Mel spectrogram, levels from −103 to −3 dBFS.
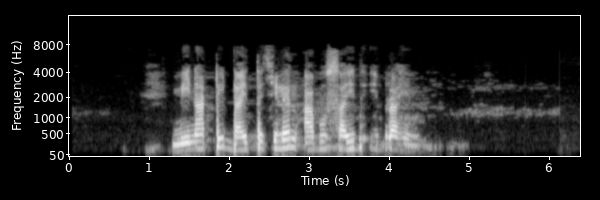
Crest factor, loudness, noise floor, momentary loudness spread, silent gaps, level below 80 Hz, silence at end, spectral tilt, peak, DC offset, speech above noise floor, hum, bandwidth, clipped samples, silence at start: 18 dB; -18 LUFS; -73 dBFS; 11 LU; none; -60 dBFS; 2 s; -6 dB/octave; -2 dBFS; under 0.1%; 56 dB; none; 7.6 kHz; under 0.1%; 1.3 s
